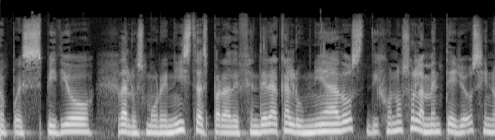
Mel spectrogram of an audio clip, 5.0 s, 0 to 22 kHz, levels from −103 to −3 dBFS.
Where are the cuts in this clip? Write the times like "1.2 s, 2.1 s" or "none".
1.2 s, 2.8 s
